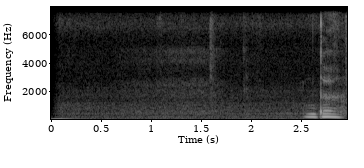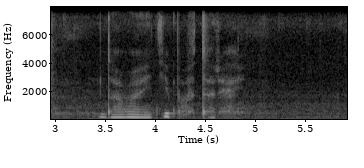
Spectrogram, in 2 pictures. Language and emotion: Russian, sad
